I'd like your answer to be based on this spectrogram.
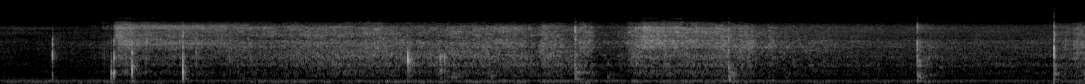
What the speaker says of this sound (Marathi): आता ह्याच्यामध्ये मी जवला टाकते.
